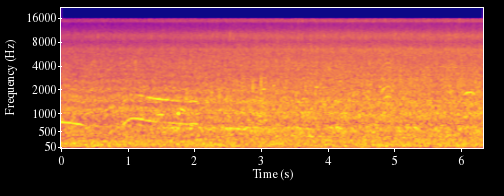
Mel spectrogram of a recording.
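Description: Rows of decorative fountain jets splashing into a pool, a steady rush of falling water, with faint voices of people in the crowd.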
